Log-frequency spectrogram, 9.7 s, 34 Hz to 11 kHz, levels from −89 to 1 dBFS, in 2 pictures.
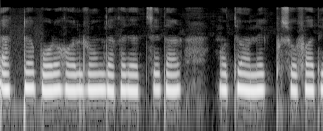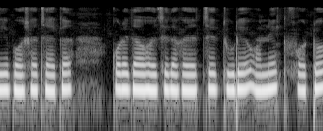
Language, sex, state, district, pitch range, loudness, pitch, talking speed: Bengali, female, Jharkhand, Sahebganj, 205-215 Hz, -13 LUFS, 210 Hz, 135 wpm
